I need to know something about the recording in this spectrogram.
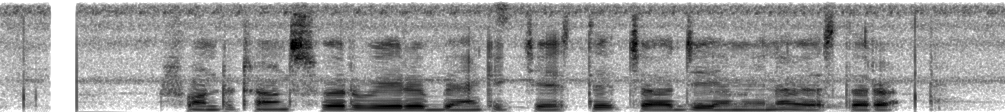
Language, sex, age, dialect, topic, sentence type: Telugu, male, 25-30, Utterandhra, banking, question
